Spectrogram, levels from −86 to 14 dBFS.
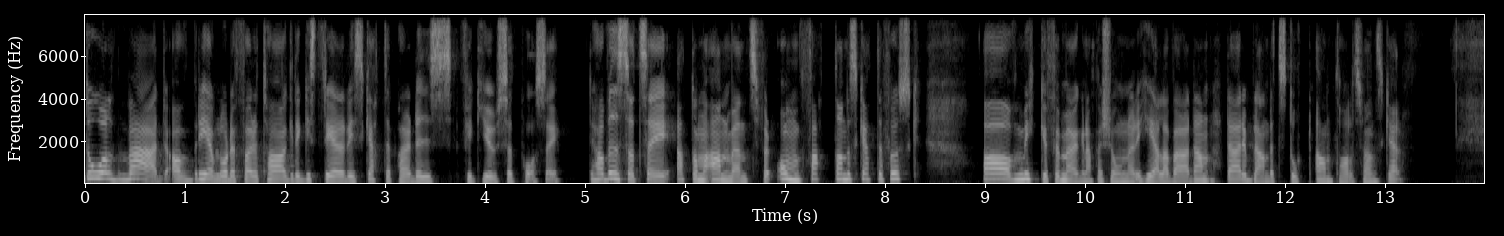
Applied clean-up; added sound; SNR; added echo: neural mask model DeepFilterNet 3.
